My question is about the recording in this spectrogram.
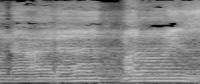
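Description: Arabic nasheed sung in a chanting style, a voice holding long notes that glide from one to the next, with a brief pause just after the first second.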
